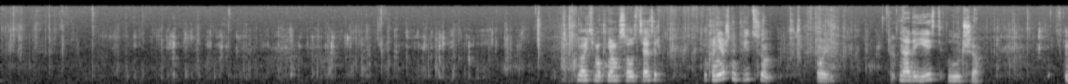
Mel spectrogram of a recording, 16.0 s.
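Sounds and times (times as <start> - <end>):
person chewing crunchy food: 0.0 - 8.5, 9.8 - 13.6, 14.8 - 16.0.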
